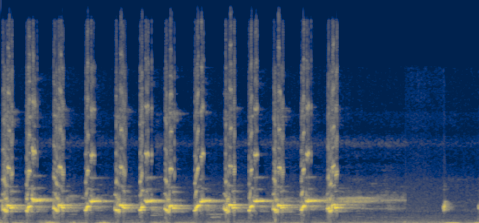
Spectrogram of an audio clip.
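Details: Yellow-vented bulbul singing in the rapid ropel style, used as a lure to get other bulbuls singing: about a dozen quick whistled two-part notes that jump upward, repeated over five seconds, then one short whistle after a pause, with a faint low hum.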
